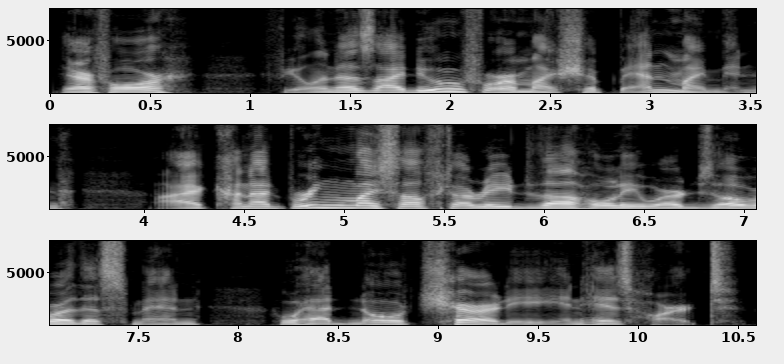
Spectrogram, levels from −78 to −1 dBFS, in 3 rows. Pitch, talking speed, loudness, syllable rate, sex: 140 Hz, 170 wpm, -18 LUFS, 4.4 syllables/s, male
